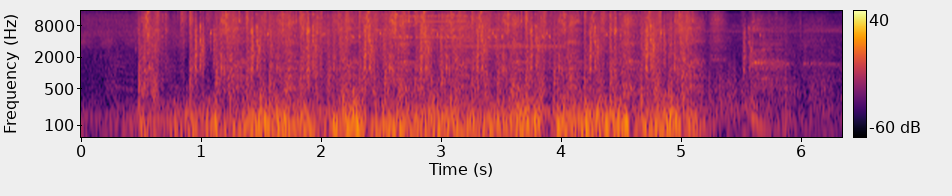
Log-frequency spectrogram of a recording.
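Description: Footsteps thud quickly on dirt.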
